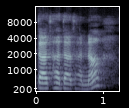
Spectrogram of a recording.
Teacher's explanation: जो दंत ध्वनियाँ हैं उसके अंतर्गत आपके आ जाते हैं त, थ, द, ध, न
